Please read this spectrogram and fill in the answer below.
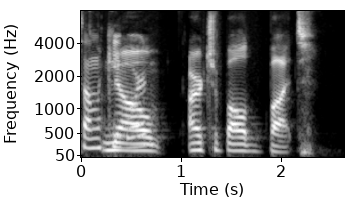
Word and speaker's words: Butt: No, Archibald Butt. It may be pronounced Butte. I don't know, but it's spelled B-U-T-T. But. Butte, Montana. That's B-U-T-T-E. That's true. So it's got to be Butt.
